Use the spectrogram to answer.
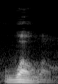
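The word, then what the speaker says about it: و: mim, ba, dan huruf waw. Huruf mim, ba ini keluar dari dua bibir yang dirapatkan. Ma, ba. Ya, cara membacanya seperti itu, dirapatkan dua bibirnya. Sedangkan waw dengan memonyongkan bibir.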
